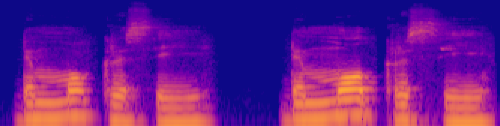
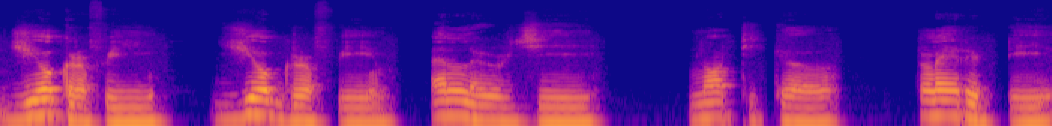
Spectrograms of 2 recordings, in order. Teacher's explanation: the stress will be on third last syllable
